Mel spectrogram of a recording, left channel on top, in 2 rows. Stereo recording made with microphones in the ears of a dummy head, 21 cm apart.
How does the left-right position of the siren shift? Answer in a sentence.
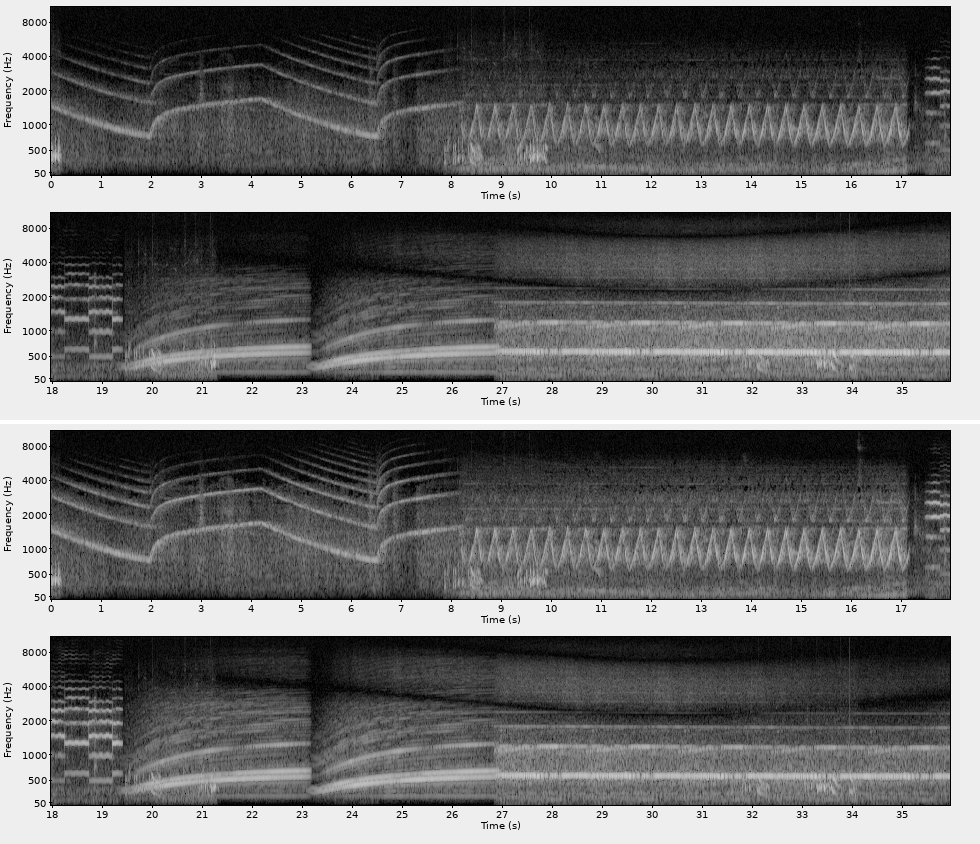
You can hear the siren go from the right side to the left.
